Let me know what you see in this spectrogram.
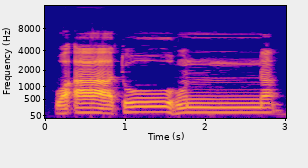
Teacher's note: ওয়া ওপেন রাখবেন, হামজা রাইট দিয়ে এক আলিফ টানবেন, তু এক আলিফ টানবেন। আর হুন্না নুন মুসাদ্দেদ, এখানে আমরা একটু ওয়াজিব গুন্না করবো কিন্তু টান হবে না।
